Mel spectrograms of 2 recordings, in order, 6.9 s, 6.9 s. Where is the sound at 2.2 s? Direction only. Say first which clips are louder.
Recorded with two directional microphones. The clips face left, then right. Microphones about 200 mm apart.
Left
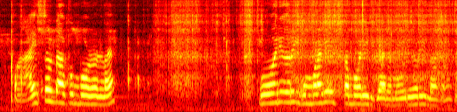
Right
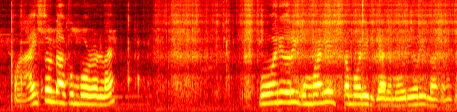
Right 1 dB; 25° right (ahead or behind).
